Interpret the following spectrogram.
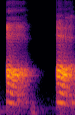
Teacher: we have the ah, which is the back ah sound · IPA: ɑː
